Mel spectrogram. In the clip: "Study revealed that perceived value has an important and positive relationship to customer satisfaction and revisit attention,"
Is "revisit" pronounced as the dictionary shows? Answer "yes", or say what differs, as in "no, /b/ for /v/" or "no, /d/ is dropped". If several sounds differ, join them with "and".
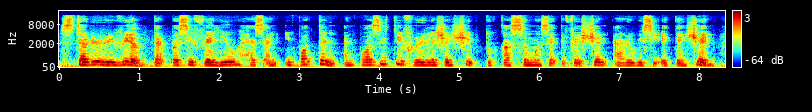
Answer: no, /w/ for /v/ and /s/ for /z/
